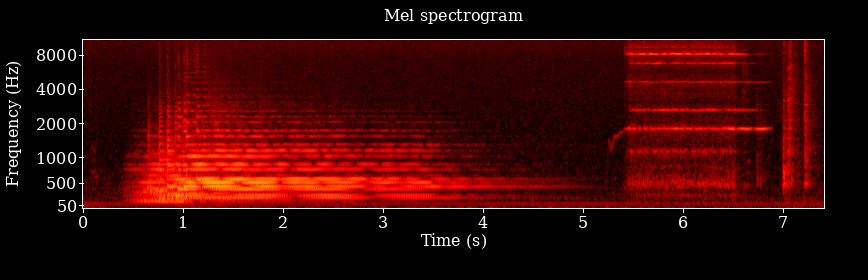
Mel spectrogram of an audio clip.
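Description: A telephone bell rings once, its tone slowly fading, then a shrill electronic ring sounds briefly before a couple of sharp clicks like a receiver being picked up.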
